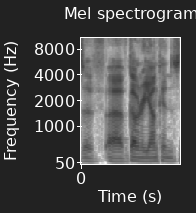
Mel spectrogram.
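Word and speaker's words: Youngkin: And, uh, we've had a number of pronunciations of of Governor Yncan's name today.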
